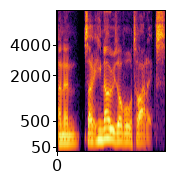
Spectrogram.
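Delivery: ordinary talk, nothing marked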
